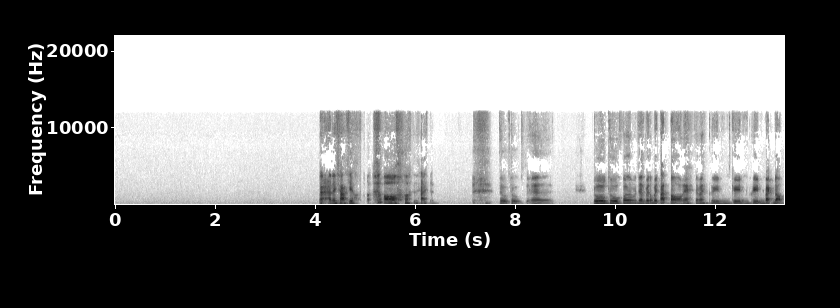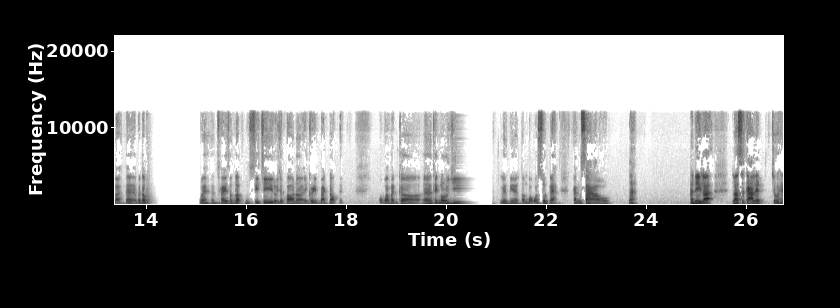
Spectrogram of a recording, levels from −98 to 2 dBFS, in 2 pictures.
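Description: At 12.52 to 12.59 s, a far-end loudspeaker's echo canceller likely let some of its microphone pickup through. The result is an echo leak: a brief, faint copy of the speech trailing 130 ms behind, well below the main level.

From 14.01 to 15.08 s, a long network dropout likely cut off the incoming audio. The receiver stretches the last sound into a fading buzz before about 0.9 s of silence. A second dropout from 20.20 to 20.93 s fades similarly into about 0.41 s of silence. Speech resumes with the gaps missing.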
